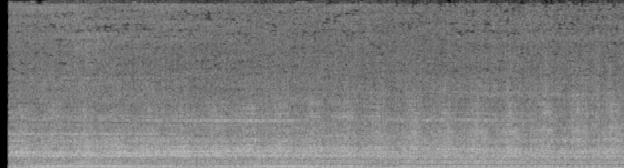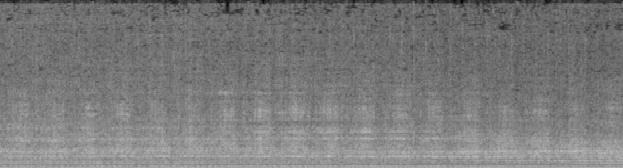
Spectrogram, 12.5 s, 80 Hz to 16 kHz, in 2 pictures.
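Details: BMW E46 330i at idle: steady faint even hum with a light tick, from low at the front near the oil pan; A/C compressor, belts and pulleys, water pump and VANOS ruled out; cause unclear.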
